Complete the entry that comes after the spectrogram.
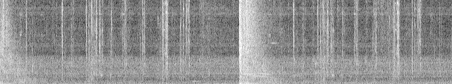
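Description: Gunfire in a video game, with repeated sharp shots crackling over steady background game noise and one loud, close blast near the middle, no talking.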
